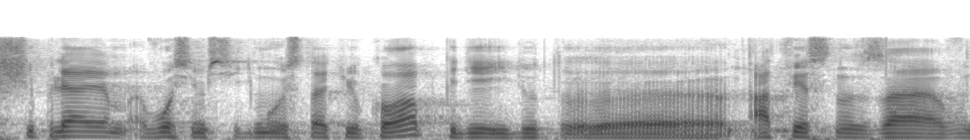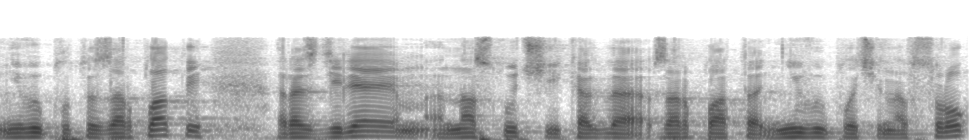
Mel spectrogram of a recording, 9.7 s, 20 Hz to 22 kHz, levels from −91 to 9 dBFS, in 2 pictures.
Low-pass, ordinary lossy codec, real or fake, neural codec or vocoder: 7.2 kHz; none; real; none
